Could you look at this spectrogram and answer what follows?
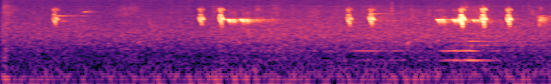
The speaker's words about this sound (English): Stop. Here's the female's flight call.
